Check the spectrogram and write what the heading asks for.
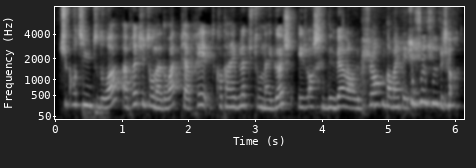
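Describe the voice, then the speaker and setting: A young woman co-hosts a podcast, recounting a story in relaxed conversation and performing the voices of the people she quotes. Her voice is on the high side and fairly quick, and her delivery is animated.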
